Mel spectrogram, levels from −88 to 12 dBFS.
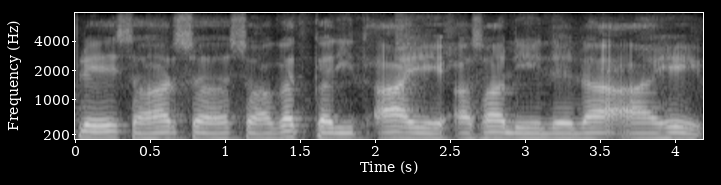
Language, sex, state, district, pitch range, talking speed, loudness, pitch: Marathi, male, Maharashtra, Gondia, 120-130 Hz, 115 wpm, -17 LUFS, 125 Hz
